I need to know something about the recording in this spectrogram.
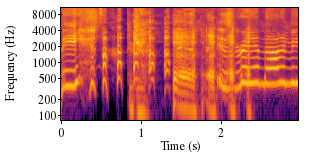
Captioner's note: both laughing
